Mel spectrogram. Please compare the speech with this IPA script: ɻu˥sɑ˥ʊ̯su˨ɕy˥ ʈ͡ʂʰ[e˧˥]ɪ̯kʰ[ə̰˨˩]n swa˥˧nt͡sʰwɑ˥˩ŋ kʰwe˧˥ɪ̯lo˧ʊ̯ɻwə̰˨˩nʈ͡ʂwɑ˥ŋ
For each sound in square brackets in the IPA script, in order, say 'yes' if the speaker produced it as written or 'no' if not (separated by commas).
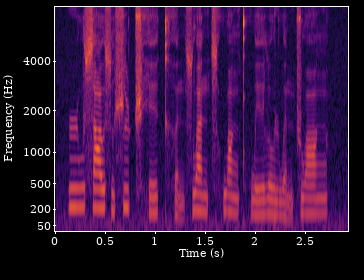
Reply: yes, yes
